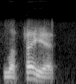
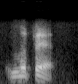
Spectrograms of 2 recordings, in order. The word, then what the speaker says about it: Lafayette: And by the way, since I've been here, you and I thought it was pronounced Lafayette. It is not. It's Lafayette. – Stop it. – We've been saying it wrong. – Come on, Lafayette. – That's what the locals tell me, Lafayette.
